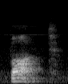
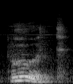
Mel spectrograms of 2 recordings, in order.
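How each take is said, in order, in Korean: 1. 모음은 짧게 나는 'uh' 소리입니다. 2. 모음은 길게 나는 'oo' 소리입니다. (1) "실제로 발음은 but 이렇게 발음을 하고 있거든요" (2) "boot 라고 발음해야 되는 거 아니냐?"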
